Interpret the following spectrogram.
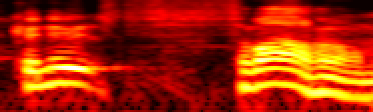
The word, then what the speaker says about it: Knut Svanholm: Did I pronounce the name right? It's Knut Svanholm, right?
